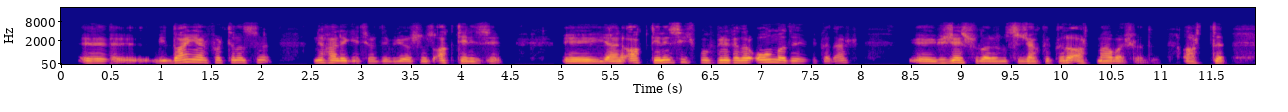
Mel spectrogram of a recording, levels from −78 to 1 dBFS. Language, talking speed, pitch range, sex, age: Turkish, 115 wpm, 130-165 Hz, male, 60-79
